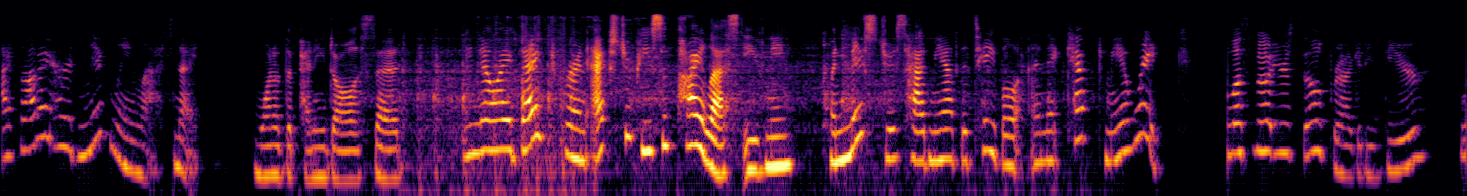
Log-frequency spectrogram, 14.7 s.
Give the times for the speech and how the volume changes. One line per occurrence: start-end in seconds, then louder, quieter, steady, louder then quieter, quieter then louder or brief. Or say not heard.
0.0-14.6 louder then quieter.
